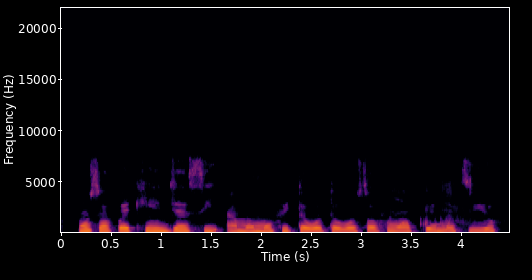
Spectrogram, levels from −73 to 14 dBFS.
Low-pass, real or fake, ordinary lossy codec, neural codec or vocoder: 7.2 kHz; real; Opus, 32 kbps; none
